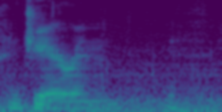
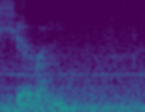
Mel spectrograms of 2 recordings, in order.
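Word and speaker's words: Hjerim: I need to start doing Storm Club quests so that I can unlock Hum or Jarim if you want to pronounce it that way. But I I go Humm uh because Humm has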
